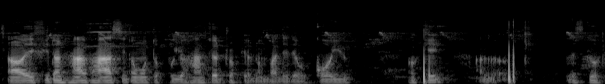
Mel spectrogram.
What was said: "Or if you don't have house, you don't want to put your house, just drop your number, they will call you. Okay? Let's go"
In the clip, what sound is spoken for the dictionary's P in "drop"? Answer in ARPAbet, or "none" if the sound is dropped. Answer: P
